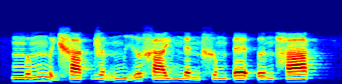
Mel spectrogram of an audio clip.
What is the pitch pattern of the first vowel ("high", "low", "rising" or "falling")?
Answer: rising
